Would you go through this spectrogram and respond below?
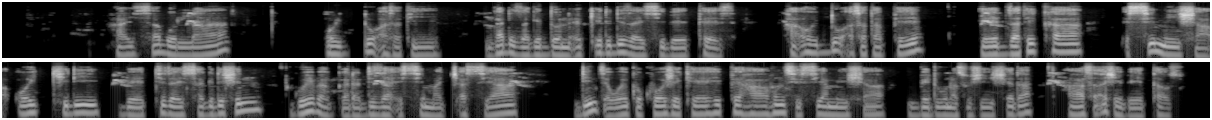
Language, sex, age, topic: Gamo, male, 18-24, government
